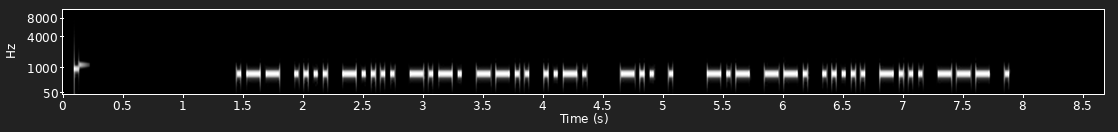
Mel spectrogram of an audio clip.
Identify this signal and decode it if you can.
Morse code, heard as a keyed tone, about 30 wpm, 700 Hz. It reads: WH6CZF DE KG5BOE
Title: USA Callsign DE Callsign - 6 Characters - 30wpm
